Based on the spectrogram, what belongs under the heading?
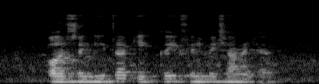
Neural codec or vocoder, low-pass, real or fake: none; 10.8 kHz; real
